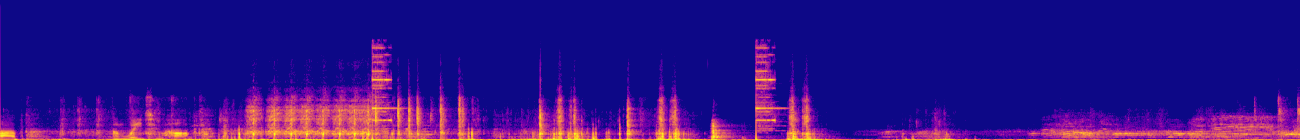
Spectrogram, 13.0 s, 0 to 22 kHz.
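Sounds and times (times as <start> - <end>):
metallic pings: 3.7 - 4.0, 7.6 - 8.0.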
